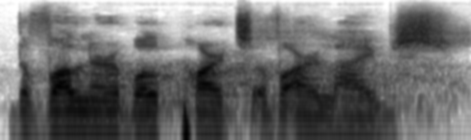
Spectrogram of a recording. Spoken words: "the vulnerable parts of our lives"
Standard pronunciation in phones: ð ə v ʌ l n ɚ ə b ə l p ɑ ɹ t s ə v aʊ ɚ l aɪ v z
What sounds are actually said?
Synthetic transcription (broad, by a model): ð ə v ʌ l n ɚ ə b ə l p ɑ ɹ t s ə v aʊ ɚ l aɪ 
